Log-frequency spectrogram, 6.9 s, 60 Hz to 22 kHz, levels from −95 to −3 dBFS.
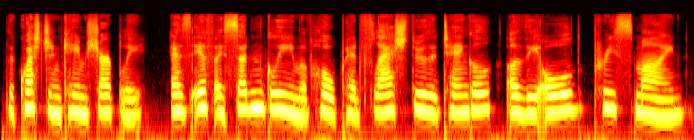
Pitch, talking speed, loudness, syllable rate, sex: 200 Hz, 180 wpm, -20 LUFS, 4.1 syllables/s, female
